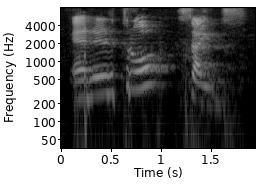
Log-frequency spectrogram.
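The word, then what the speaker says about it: erythrocytes: क्या प्रोनाउंसिएशन कर रही हूं? एरिथ्रोसाइट्स।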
